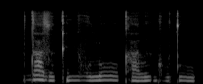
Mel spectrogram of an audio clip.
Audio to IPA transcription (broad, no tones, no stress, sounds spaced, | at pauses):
d a z ʉ kʼ iː v u n oː kʰ a l ɨ ɡʱ u t̪ u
